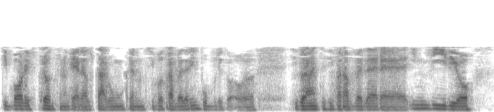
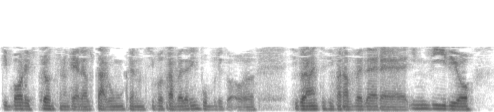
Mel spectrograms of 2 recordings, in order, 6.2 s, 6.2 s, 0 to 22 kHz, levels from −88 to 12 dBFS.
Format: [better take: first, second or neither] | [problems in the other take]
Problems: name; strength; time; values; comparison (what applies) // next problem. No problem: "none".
neither | garbled, watery; badly; nothing above 4 kHz; the same in both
